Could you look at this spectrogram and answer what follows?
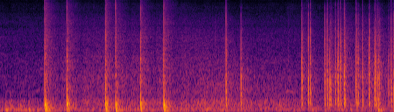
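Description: Aerial firework shells bursting overhead. Separate sharp bangs start about half a second in, then a quick run of many bangs comes near the end.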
